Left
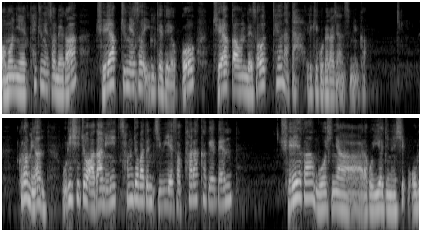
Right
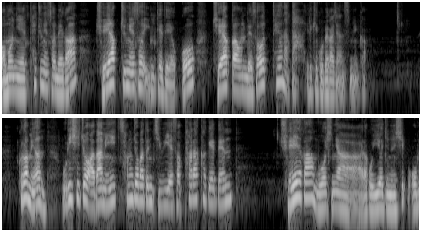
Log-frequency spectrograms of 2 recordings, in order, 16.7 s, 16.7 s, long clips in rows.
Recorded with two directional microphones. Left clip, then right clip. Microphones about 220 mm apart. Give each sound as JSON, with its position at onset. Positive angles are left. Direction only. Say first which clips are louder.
{"t": 0.0, "sound": "speech", "louder": "right 1 dB", "side_deg": -40}
{"t": 7.9, "sound": "a sound", "louder": "right 4 dB", "side_deg": -40}
{"t": 8.6, "sound": "speech", "louder": "right 5 dB", "side_deg": -40}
